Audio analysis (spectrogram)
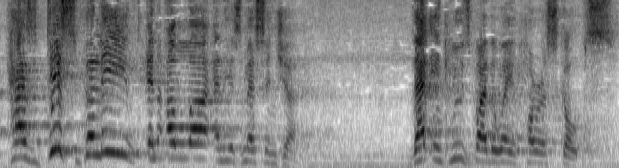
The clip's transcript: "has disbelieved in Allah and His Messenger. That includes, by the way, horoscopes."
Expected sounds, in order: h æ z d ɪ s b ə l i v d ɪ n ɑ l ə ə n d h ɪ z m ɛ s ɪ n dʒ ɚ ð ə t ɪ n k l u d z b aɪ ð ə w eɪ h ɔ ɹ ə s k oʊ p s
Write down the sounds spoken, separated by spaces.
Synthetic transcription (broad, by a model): h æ z d ɪ s b ə l i v d ɪ n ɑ l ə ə n ɪ z m ɛ s ɪ n dʒ ɚ ð ə t ɪ n k l u d z b aɪ ð ə w eɪ h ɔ ɹ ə s k oʊ p s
